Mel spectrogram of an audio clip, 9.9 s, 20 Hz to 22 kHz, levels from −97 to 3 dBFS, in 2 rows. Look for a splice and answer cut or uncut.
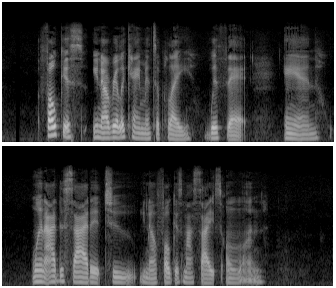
cut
